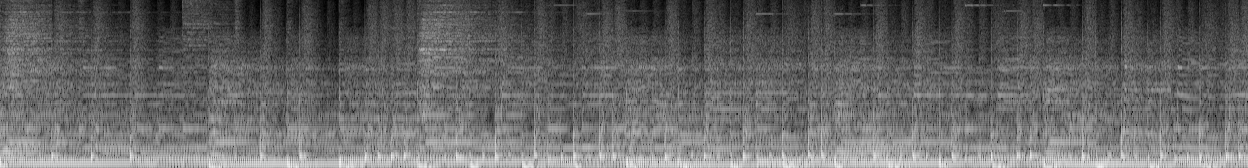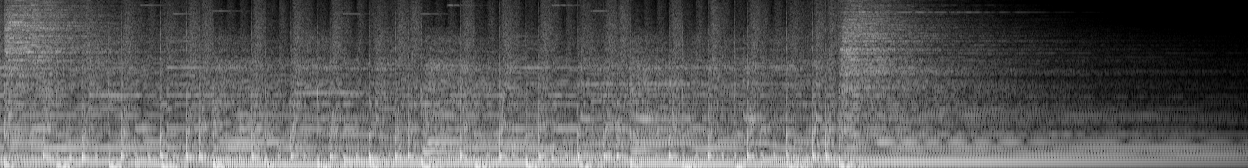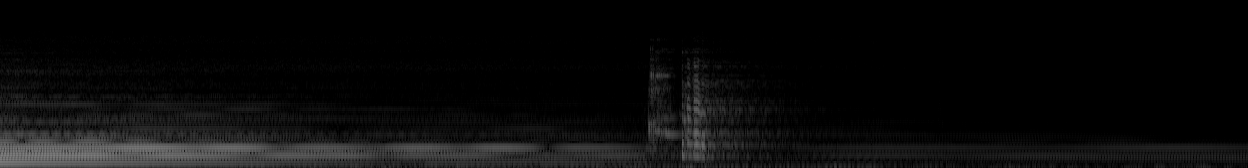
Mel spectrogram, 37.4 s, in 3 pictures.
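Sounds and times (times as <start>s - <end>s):
instrumental music: 0.0s - 23.1s.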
